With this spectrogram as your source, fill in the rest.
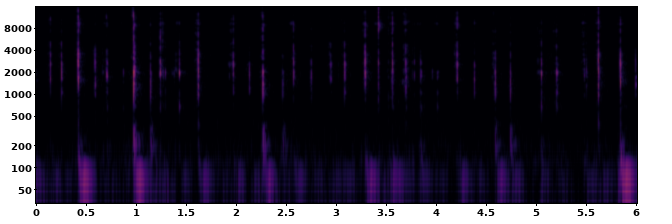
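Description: Fingertips of both hands slowly type on a black Keychron K3 Pro low-profile mechanical keyboard with Gateron Red low-profile switches and plastic keycaps, resting on a desk mat. A steady stream of short, crisp, bright clicks and clacks is heard, each dying away quickly, over a faint low hum.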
